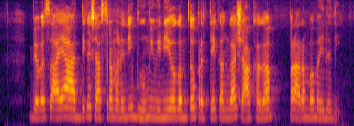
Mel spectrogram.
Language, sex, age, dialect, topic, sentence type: Telugu, female, 18-24, Telangana, banking, statement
